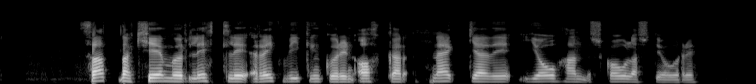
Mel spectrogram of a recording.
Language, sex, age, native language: Icelandic, male, 30-39, Italian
